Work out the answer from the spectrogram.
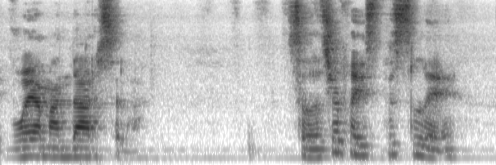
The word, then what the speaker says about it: mandársela: to sound the same, our accent is going to go where you hear the stress. Mandar. Because when you add all this other stuff, it just means... all you really have to know is how do you say this word without this stuff? Mandar. And wherever you hear the stress, that's where your accent goes.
